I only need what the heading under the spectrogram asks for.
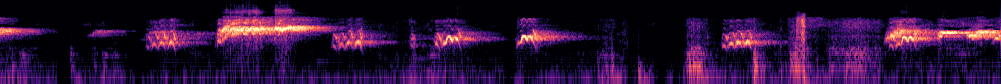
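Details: A caged decoy red-whiskered bulbul delivers the fierce 'ché' song of fighting-song birds. It pours out rapid, scratchy whistled bursts separated by brief gaps, with occasional hard tapping clicks.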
